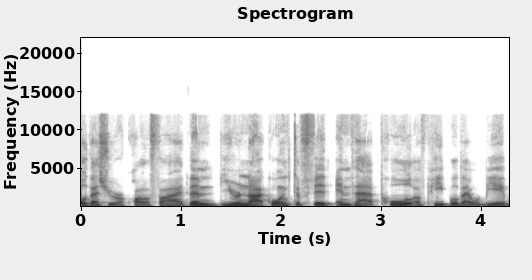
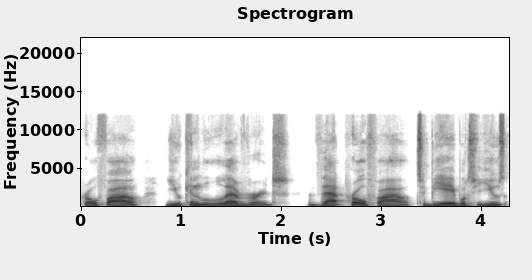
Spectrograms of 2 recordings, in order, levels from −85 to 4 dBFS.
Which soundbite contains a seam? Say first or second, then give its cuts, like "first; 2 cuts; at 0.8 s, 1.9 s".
first; 1 cut; at 1.0 s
